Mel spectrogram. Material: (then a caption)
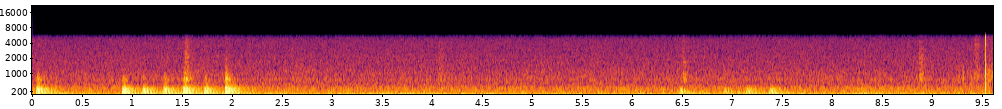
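Glass. A glass surface is tapped repeatedly, giving dull, short knocks with a brief low ring. A quick burst of taps comes in the first two seconds, then a few softer, scattered taps follow over a steady low background hum.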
